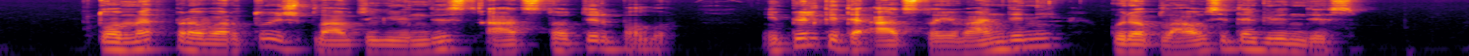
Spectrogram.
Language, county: Lithuanian, Alytus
